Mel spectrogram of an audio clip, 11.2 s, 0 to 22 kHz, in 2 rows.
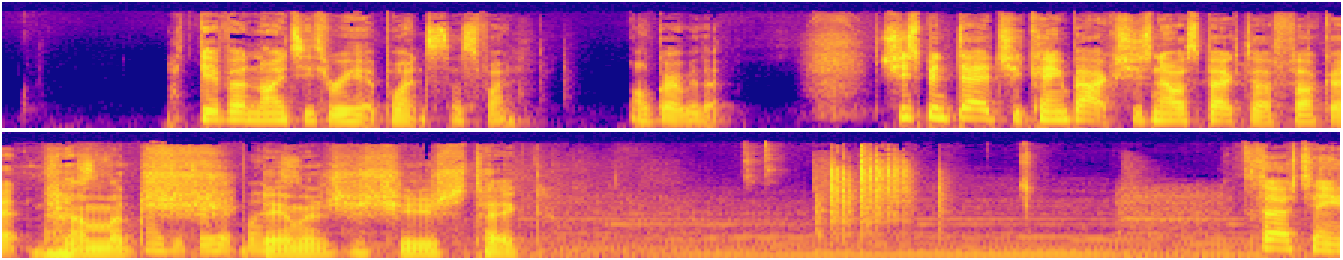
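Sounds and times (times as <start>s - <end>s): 
speech: 0.8s - 8.0s, 10.8s - 11.1s
two dice clattering across a hard tabletop: 9.0s - 9.6s.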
